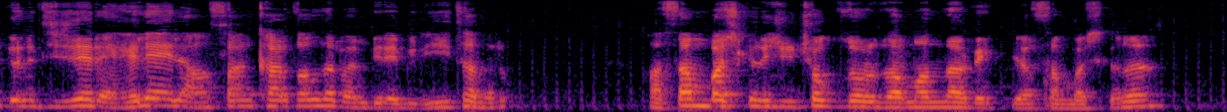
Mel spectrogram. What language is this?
Turkish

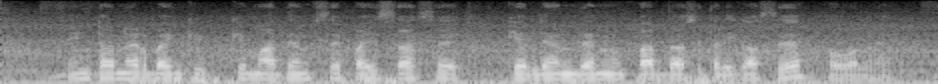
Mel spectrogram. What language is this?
Magahi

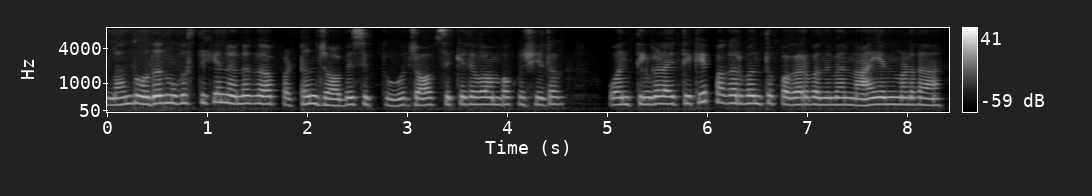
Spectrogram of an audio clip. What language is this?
Kannada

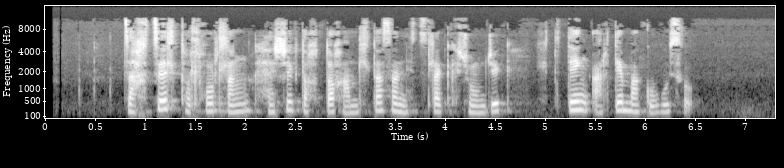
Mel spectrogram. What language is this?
Mongolian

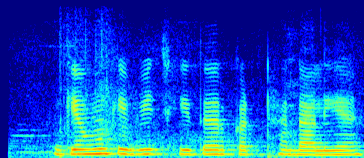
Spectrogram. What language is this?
Maithili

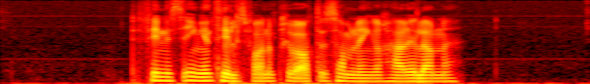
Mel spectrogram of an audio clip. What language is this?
Norwegian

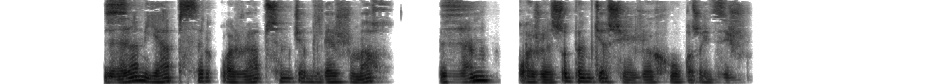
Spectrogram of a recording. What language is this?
Kabardian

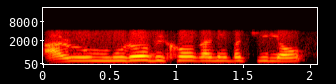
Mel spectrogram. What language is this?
Assamese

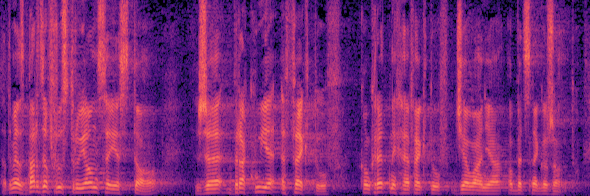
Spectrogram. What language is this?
Polish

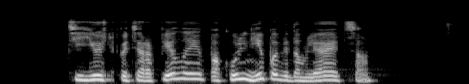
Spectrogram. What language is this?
Belarusian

